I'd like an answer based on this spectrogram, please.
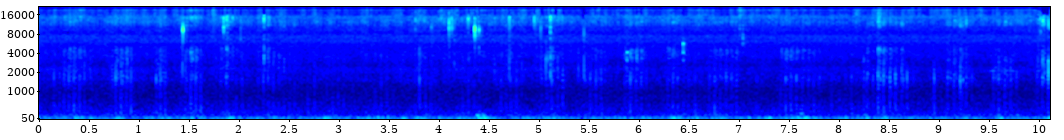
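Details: Ao-chan, a 17-day-old kitten cared for by cat volunteers in Tama City, Tokyo, filmed 10 October 2022, purrs louder while being petted: a steady low rumble running throughout, with soft rustling and scattered clicks from handling above it.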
